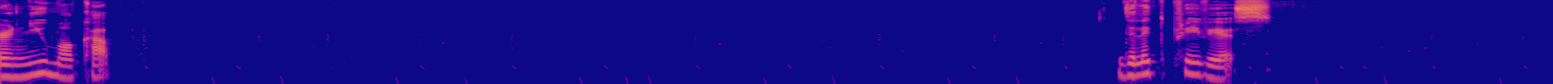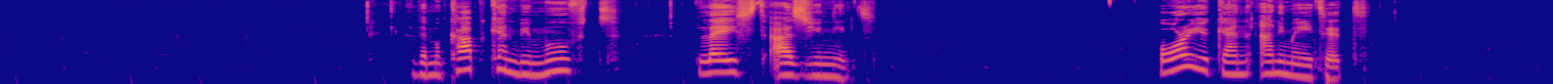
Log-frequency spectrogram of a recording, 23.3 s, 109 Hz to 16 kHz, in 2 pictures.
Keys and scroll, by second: 5.7 BackSpace, 17.3 p.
